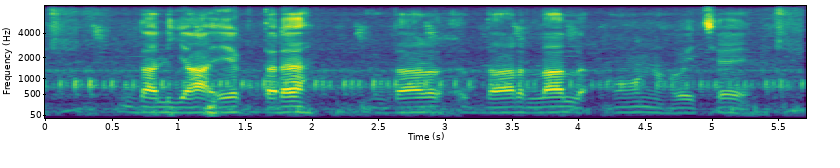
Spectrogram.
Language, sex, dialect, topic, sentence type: Maithili, male, Bajjika, agriculture, statement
